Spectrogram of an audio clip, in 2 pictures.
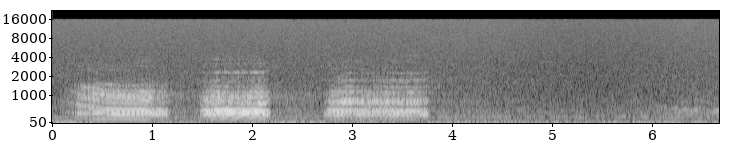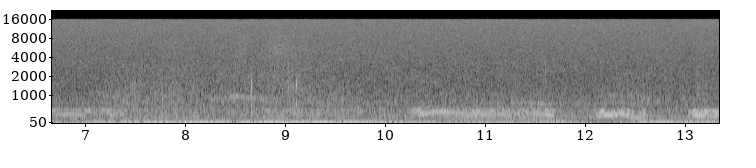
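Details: Red deer stag bellowing during the rut on Mont-Lozère in the Cévennes National Park, 2016: three loud, deep, harmonic-rich roars in quick succession, each about a second long, then softer, more distant moaning roars trailing off.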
